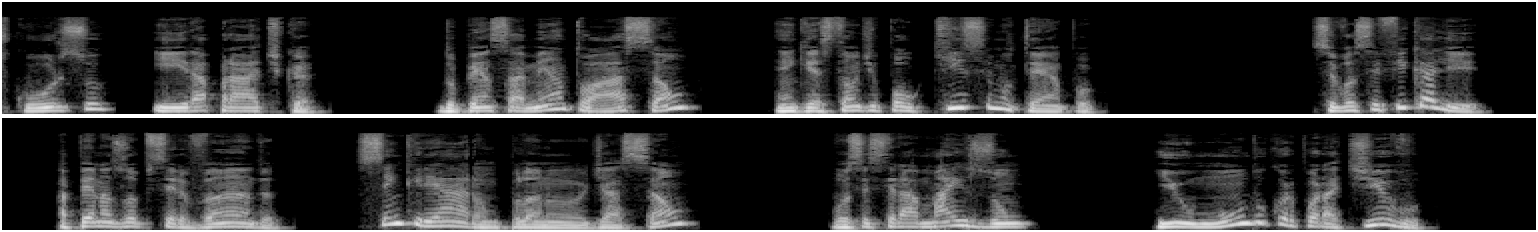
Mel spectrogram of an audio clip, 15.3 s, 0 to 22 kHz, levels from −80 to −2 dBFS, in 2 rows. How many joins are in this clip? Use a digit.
0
